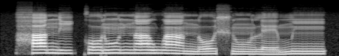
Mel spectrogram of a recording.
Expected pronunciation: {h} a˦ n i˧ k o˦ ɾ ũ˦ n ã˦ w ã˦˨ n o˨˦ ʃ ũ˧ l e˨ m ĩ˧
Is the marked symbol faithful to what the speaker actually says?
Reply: yes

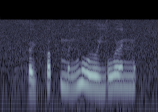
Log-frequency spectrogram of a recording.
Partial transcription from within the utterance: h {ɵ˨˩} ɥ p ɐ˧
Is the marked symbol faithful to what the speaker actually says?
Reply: yes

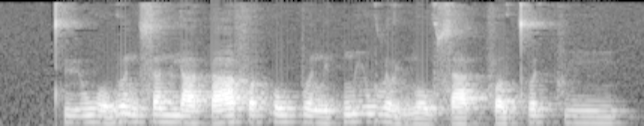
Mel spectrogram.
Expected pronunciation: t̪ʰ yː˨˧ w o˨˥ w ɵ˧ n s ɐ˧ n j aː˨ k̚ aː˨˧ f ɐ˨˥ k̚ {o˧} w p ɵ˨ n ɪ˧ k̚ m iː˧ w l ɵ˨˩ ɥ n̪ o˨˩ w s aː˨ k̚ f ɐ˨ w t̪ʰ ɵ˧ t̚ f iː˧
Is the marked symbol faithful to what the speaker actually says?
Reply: no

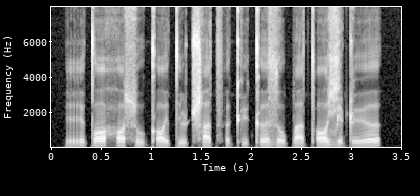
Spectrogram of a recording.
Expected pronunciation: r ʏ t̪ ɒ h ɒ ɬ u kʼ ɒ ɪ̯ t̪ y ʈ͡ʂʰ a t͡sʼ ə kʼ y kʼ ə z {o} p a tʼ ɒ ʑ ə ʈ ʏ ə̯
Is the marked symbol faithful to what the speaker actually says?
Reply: yes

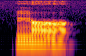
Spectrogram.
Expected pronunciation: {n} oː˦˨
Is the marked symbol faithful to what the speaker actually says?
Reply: yes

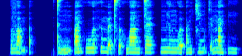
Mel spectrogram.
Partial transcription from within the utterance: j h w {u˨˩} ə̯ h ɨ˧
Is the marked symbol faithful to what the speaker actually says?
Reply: no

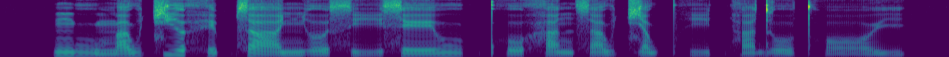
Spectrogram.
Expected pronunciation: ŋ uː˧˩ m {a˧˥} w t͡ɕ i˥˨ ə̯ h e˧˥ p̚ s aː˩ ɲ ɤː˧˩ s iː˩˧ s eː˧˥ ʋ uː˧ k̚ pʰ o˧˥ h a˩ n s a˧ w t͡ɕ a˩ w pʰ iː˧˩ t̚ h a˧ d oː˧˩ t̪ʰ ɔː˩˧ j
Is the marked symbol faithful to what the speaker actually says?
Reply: yes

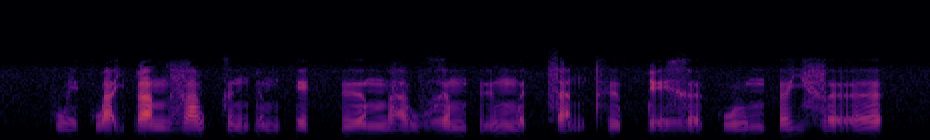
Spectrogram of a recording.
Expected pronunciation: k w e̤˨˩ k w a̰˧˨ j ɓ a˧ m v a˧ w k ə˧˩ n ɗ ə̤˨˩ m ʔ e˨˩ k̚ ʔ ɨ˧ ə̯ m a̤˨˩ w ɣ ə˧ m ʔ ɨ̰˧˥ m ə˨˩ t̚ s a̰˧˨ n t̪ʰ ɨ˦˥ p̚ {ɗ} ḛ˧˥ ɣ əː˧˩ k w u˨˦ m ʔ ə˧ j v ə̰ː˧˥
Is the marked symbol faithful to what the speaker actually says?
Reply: yes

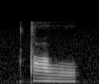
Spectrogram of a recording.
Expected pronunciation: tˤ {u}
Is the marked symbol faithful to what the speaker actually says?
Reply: no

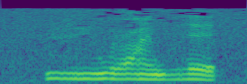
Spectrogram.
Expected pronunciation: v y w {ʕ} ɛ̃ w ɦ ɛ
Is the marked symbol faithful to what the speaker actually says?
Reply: yes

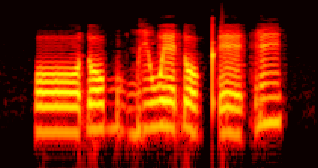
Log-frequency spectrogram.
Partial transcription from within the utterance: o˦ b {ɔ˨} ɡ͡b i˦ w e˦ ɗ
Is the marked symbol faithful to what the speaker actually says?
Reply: no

